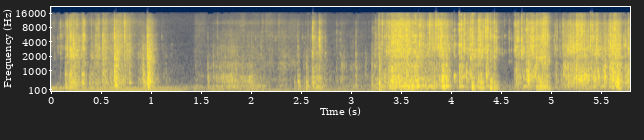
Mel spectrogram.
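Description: Diecast metal toy cars clinking and rattling against one another and a plastic box as a hand rummages through them. A few scattered clicks at first, then a dense, continuous clatter from about three seconds in.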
